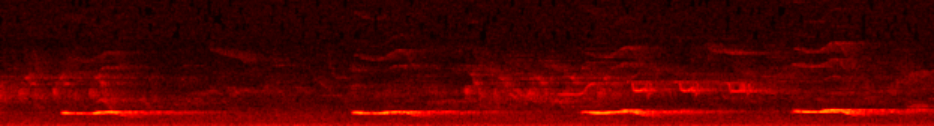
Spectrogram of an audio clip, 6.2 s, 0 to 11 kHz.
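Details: In Guangzhou, April 2022, a great barbet gives four loud wailing notes, each a short upward flick followed by a sustained falling tone, spaced about 1.5 seconds apart, over faint high twittering of other birds.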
